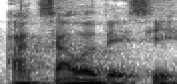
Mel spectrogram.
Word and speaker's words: Oxalidaceae: So think Oxalidaceae has 5 syllables, and everything to do with the flowers is a multiple of 5.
